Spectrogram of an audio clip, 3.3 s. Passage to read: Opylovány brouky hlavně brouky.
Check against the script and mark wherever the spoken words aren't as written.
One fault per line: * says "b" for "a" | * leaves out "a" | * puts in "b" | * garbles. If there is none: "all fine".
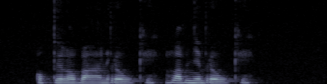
all fine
